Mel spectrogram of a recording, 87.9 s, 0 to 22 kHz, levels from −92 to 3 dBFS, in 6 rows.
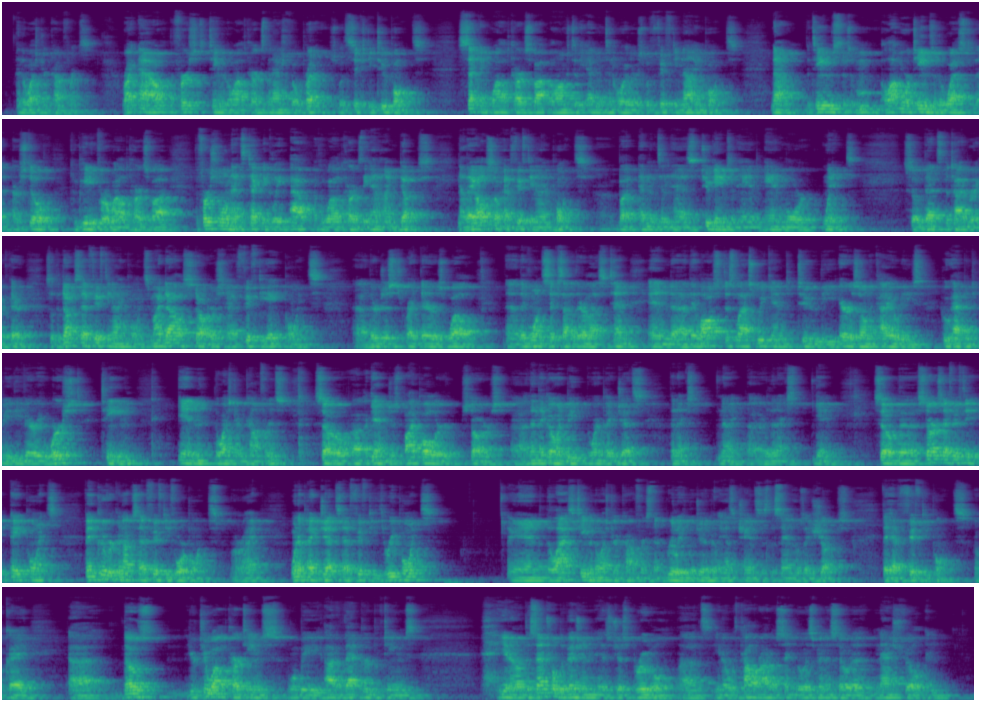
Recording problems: off-mic speech; far
echo of what is said; noticeable; throughout; 110 ms later, 15 dB below the speech
room echo; noticeable; dies away in 0.7 s

